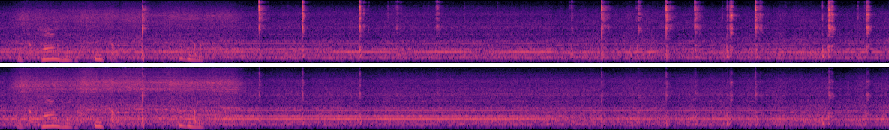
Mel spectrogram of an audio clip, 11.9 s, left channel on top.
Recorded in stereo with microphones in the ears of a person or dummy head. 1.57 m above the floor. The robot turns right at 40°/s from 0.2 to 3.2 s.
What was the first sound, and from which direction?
A man speaking, 160° left.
